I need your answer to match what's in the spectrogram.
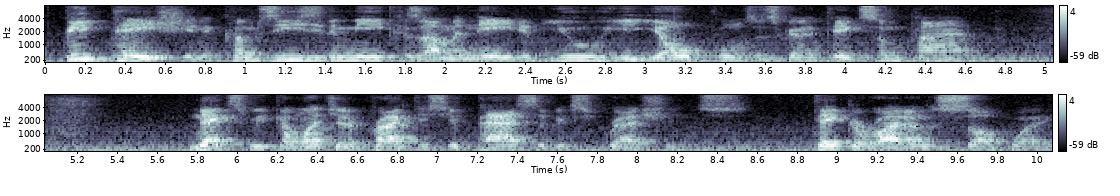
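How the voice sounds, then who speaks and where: An actor playing a brash, wisecracking New street-smarts teacher in a stage monologue. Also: male voice, fairly high pitch, noisy background, lightly acted. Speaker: actor in a drama school showcase monologue. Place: theater stage. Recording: echoey stage from a distant mic.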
